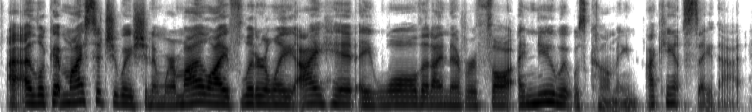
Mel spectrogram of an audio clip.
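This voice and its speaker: A woman's voice: fairly low pitch, animated, moderate pace, hardly any pauses. A middle-aged woman co-hosting a faith radio talk show, speaking earnestly and often restarting her sentences. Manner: earnest, restarts often, acts out quoted speech. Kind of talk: casual faith discussion.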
